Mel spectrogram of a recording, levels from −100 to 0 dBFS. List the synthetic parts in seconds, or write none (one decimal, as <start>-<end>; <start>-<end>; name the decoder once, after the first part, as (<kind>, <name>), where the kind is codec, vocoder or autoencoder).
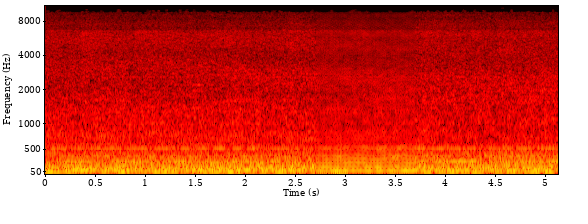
2.7-3.7 (vocoder, Vocos)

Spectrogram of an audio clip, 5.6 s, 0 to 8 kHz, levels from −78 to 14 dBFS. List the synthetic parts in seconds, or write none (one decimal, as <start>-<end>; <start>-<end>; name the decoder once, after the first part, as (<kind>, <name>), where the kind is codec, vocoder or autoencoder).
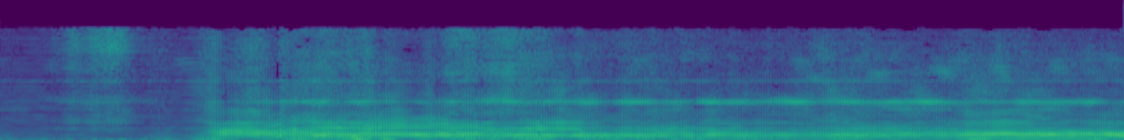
0.0-5.6 (vocoder, Vocos)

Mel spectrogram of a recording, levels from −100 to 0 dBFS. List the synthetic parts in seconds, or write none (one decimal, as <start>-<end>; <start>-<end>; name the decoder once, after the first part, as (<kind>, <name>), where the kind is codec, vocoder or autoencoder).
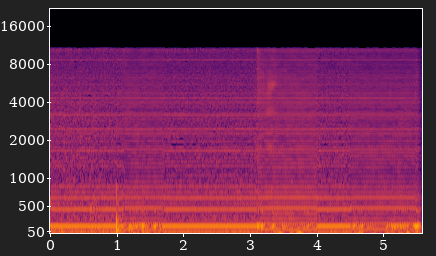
1.1-1.7 (vocoder, Vocos); 3.1-4.0; 4.5-5.6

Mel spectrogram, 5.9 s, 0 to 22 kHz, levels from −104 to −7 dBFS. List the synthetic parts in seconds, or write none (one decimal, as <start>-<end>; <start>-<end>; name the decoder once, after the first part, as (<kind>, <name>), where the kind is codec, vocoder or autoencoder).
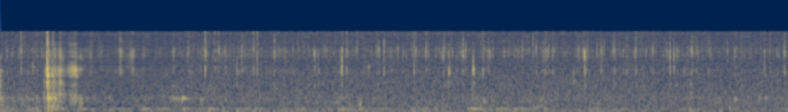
0.4-1.3 (vocoder, Vocos)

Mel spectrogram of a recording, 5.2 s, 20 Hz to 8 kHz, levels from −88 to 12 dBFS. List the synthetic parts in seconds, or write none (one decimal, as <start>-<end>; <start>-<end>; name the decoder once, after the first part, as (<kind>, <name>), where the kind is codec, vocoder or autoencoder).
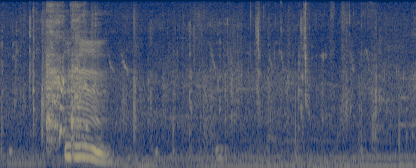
0.6-2.7 (vocoder, Vocos); 3.2-4.5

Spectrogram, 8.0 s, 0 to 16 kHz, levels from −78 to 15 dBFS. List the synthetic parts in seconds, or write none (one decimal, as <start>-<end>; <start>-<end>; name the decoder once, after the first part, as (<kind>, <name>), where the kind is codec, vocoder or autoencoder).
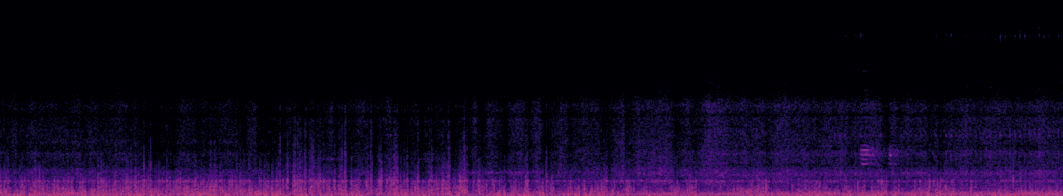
none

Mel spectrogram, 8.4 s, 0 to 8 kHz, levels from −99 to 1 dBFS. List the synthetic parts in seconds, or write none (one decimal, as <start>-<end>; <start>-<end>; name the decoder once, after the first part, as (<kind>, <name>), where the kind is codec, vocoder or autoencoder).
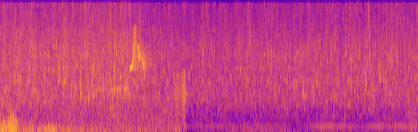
0.7-2.0 (vocoder, Vocos); 4.5-5.8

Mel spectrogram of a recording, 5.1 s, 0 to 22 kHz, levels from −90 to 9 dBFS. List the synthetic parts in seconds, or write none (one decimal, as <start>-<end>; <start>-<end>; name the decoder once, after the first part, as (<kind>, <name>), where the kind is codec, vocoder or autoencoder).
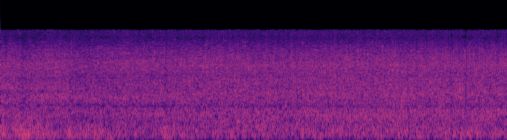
0.0-2.0 (vocoder, Vocos); 3.2-4.2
